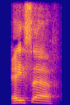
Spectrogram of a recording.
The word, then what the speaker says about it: Asaph: How you pronounce it? Asaph. Yeah. Heman.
